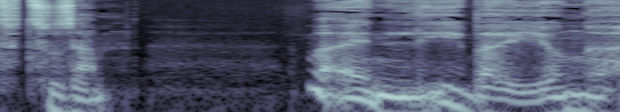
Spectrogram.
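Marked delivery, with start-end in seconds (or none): 1.5-3.1 put-on slow, frail, friendly old man; kindly old headmaster. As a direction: address the pupil gently and slowly. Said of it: "sagte Dippet freundlich". (freundlicher, gebrechlicher Greis)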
